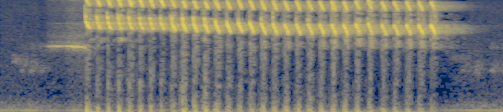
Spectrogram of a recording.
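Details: Lesser green leafbird (cililin), whose song serves as a tutor for songbirds after moulting: a short thin whistle, then a fast run of high, buzzy repeated notes lasting under three seconds before stopping.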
